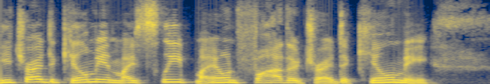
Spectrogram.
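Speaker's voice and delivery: high-pitched screaming. Retelling a comic scene where a character wakes up: imitating someone screaming. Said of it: "She just starts screaming".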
